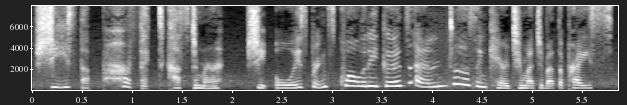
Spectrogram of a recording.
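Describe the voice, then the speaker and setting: A woman voicing a greedy, flattering young female merchant in an anime-style video game, salesy and theatrically courteous. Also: high voice, moderate pace, slight background noise. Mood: boastful, grudging.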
